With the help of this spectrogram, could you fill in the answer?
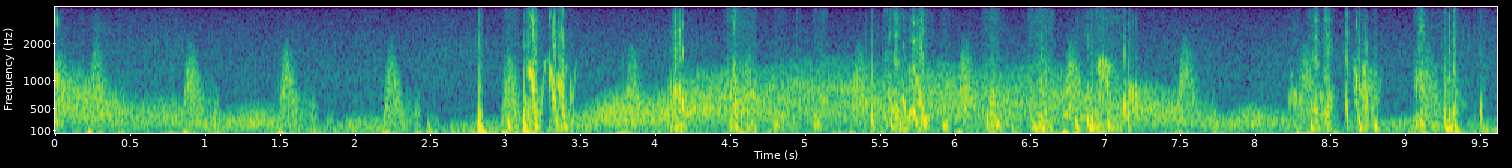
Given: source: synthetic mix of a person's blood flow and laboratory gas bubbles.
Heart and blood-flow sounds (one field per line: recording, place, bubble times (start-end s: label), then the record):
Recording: Doppler ultrasound of blood flow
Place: subclavian vein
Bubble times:
0.00-0.07 s: bubbles
3.00-3.08 s: bubbles
3.12-3.49 s: bubbles
4.07-4.22 s: bubbles
4.46-4.68 s: bubbles
4.79-4.88 s: bubbles
4.94-4.97 s: bubbles
5.05-5.15 s: bubbles
5.42-5.49 s: bubbles
5.52-5.86 s: bubbles
5.90-5.99 s: bubbles
6.17-6.34 s: bubbles
6.47-6.67 s: bubbles
6.79-7.25 s: bubbles
8.21-8.31 s: bubbles
8.35-8.53 s: bubbles
8.59-8.86 s: bubbles
9.05-9.41 s: bubbles
9.49-9.54 s: bubbles
From the record:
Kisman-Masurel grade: 232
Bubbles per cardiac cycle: several, 3 to 8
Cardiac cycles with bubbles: 50 to 99%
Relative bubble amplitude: moderate (0.250 to 0.450)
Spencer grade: 3 (all of the cardiac periods contain showers or single bubble signals, but not dominating or overriding the cardiac motion signals)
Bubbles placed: anywhere in the cardiac cycle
